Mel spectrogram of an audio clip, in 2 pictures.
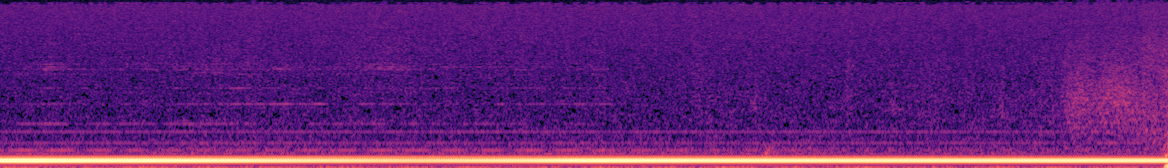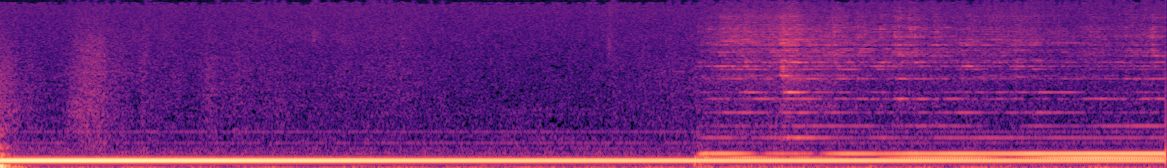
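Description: Frosted quartz crystal singing bowls ringing with a steady low tone that slowly swells and fades. There is a brief soft knock about nine seconds in, and a higher bowl tone joins near the end.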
